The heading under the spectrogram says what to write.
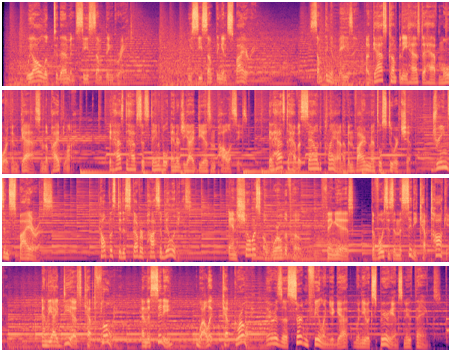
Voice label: Inspirational Call To Action

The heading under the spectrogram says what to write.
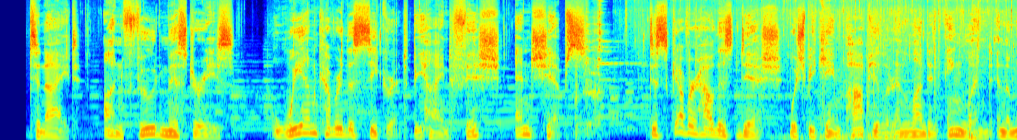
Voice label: Imaging

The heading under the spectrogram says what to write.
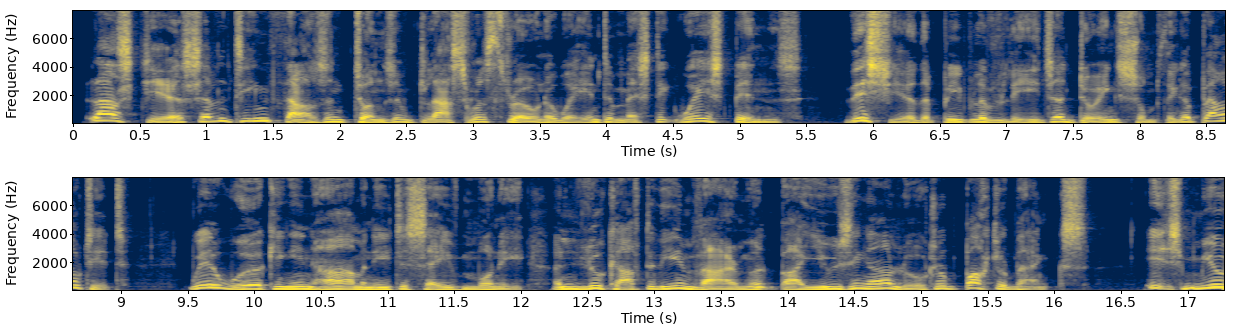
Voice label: Yorkshire accent

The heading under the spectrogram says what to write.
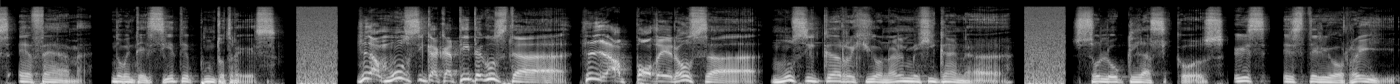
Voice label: radio ids

